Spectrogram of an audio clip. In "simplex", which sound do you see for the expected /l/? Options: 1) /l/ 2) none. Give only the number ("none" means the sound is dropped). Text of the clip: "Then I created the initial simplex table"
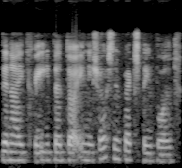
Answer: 2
